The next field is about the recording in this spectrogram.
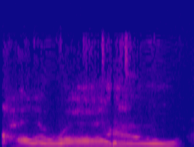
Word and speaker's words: Colorado: The local people of Colorado pronounce it rad because it is rad.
